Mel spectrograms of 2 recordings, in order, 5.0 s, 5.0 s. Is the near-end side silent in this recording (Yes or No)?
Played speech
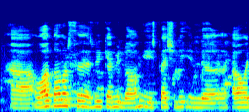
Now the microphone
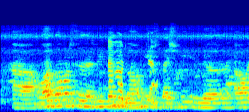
No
